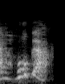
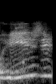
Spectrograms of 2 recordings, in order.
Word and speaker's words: hygge: né, o nosso título, a gente está pronunciando da forma correta, que é rugar. Tá? Então, rugar. Então, o Rige virou rugar, né? Na verdade, ele é rugar.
